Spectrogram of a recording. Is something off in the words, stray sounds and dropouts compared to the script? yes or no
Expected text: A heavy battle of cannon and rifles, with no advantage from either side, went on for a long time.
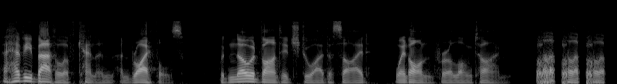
yes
